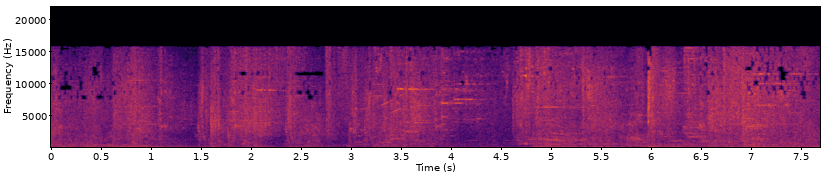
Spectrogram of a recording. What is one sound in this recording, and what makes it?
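Magic spells crackle and whoosh in a fast-paced battle.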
